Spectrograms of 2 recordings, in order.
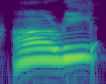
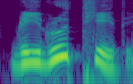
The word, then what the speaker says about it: rerouted: 그리고 REROUTED는 발음이 rerouted 이렇게도 읽고요. 원어민에 따라선 rerouted 이렇게 읽는 사람도 있어요. 토익에도 그 두 발음이 다 나온다는 거 기억하시면 좋겠습니다.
